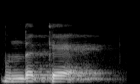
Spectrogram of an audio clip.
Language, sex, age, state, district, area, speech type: Kannada, male, 60+, Karnataka, Kolar, rural, read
